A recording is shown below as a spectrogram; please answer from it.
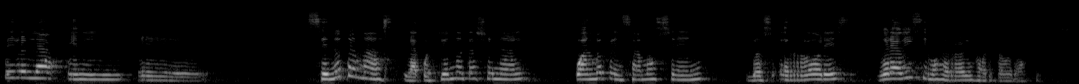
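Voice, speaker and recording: A woman's voice: a little high, a bit bright, poor audio. A woman with a northeastern Argentine accent giving a university class, explaining and demonstrating pronunciations aloud. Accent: northeastern Argentine Spanish. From Corrientes, Argentina. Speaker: university lecturer. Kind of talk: online class lecture.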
